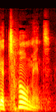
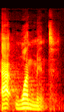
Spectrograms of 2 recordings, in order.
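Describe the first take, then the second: First: The middle part sounds like 'tone'. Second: The middle part sounds like 'one'.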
